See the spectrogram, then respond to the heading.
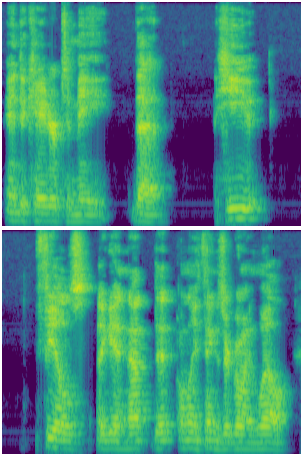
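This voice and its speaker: Hoarse, raspy man coaching on a podcast. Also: lowish voice, fairly even intonation, measured pace, fairly bright tone, reverberant, distant mic, low-quality recording. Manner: candid, swears freely, many restarts. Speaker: podcast host and business coach. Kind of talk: casual podcast conversation. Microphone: studio microphone.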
